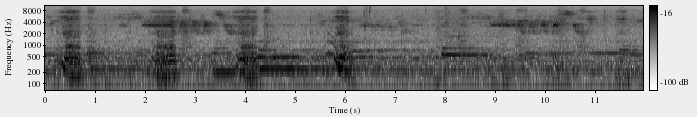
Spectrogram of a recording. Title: English bulldog puppy snoring 😴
